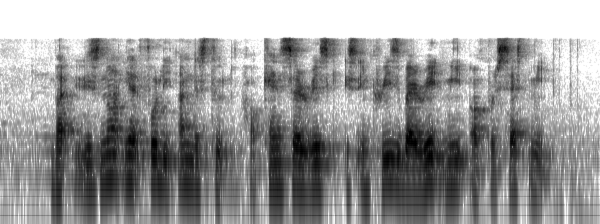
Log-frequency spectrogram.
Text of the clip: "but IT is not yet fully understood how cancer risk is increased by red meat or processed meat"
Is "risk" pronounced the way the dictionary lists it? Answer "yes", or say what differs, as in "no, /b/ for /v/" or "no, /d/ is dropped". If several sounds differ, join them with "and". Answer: yes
